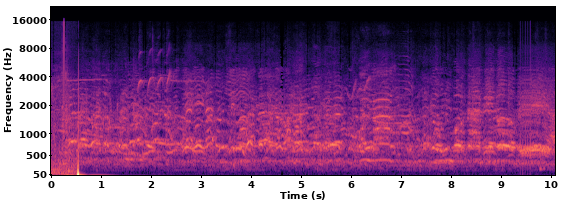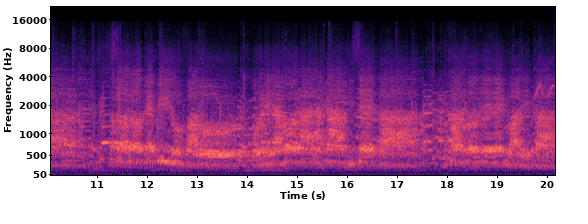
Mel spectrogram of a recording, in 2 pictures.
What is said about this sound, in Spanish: Ya se escuchan las porras en el Estadio de la Pedrera. Ya se escucha el latir de un corazón apasionado por el albo. Ya se hace sentir la afición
